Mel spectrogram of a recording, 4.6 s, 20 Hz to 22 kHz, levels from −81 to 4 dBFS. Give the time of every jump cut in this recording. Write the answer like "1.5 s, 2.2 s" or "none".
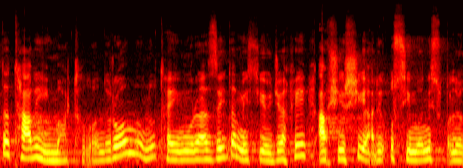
3.1 s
